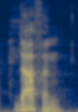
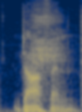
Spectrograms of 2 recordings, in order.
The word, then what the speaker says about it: Dothan: Most people I talk to this who don't like, know pronounce it like Gotham. – Yeah, Dothan. – Dothan. – Dothan, yeah. How's things in Dothan? – And I just don't even now correct them anymore. – Now it's Dothan.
